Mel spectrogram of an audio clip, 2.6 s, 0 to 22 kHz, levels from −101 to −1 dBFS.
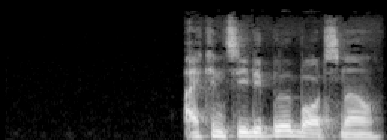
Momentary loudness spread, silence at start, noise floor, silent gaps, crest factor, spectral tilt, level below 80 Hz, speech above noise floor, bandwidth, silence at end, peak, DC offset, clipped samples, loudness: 6 LU; 1.25 s; -86 dBFS; none; 14 dB; -6 dB/octave; -50 dBFS; 73 dB; 13.5 kHz; 0.05 s; 0 dBFS; under 0.1%; under 0.1%; -13 LUFS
